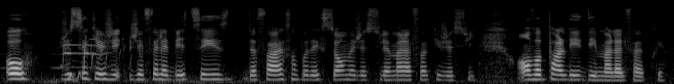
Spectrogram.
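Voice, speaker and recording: A woman's voice: fairly high pitch, flat delivery, a little fast, slight background noise. A young woman with a Québécois French accent chatting casually on a live stream, joking and answering her chat.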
